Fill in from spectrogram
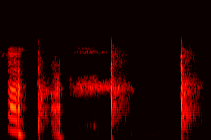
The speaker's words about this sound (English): You done clapping now? That was. You done clapping?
